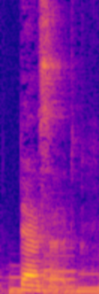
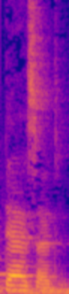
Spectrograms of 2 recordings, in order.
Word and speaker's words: desert: Czyli wiecie, kiedy ja mówię, że akcent w wyrazie pustynia jest na pierwszą sylabę, to mówię desert. Wyraźnie słyszycie, jak E, mówię desert, czyli te pierwsze D jest właśnie z takim naciskiem, ono jest mocniejsze.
